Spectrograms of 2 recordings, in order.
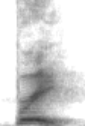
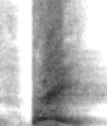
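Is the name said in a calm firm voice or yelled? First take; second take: calm firm; yelled. First: The name is said firmly at normal loudness. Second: The name is shouted loudly and sharply. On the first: The speaker is using authority without aggression. The speaker calls it right. "there's a difference between a teacher voice and raising your voice" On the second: The speaker is raising their voice aggressively. The speaker calls it wrong. "See how she just jumped?"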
